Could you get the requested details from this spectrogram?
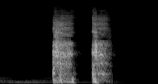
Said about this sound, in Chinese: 劫后余生的宋哲剧烈的咳嗽了起来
